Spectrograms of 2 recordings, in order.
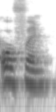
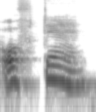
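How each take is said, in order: First: No t sound is heard in the middle. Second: A light t sound is heard in the middle. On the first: "एक तरीका ऑफन। ऑफन ही बोलते सारे" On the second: "टी का उच्चारण हल्का"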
